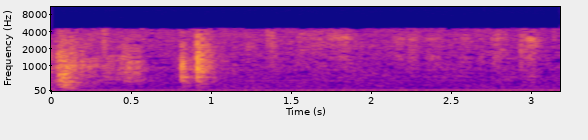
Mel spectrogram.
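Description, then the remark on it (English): A desk drawer scrapes open with a wooden rub, followed by a couple of sharp knocks and faint rummaging as someone searches it for ink, fairly quiet. “There'll be some of the other in this drawer.”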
